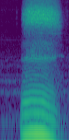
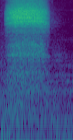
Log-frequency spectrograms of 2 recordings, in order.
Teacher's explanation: So say s, s. And that you get a feeling of the onset of the vibration when you say z, and how the vibration disappears when you switch to s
